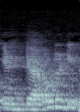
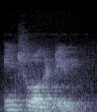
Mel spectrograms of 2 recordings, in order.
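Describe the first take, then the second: First: इंटेरोगेटिव with an extra e, in-te-ro-ga-tiv; इंटेरोगेटिव spelled out in five syllables, the wrong way; wrong pronunciation. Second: इंट्रोगेटिव clipped to four syllables, in-tro-ga-tiv; teacher gives इंट्रोगेटिव as in-tro, no e; इंट्रोगेटिव said the right way, tro not te-ro; correct pronunciation. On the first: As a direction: say इंटेरोगेटिव as the common mistake, in-te-ro. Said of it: "इसको इंटेरोगेटिव नहीं पढ़ना". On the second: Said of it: "इसको क्या पढ़ना है?". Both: Shown as a demonstration.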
